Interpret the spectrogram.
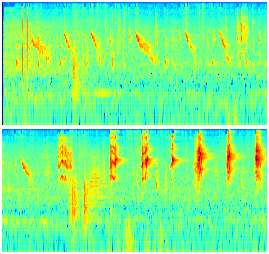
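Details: Pair of Australian budgerigars giving rapid chirpy chatter, a quick run of downward-sweeping whistled notes, then sharper, louder clipped chirps spaced about half a second apart toward the end, over a low room hum.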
